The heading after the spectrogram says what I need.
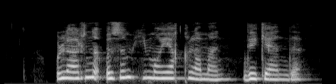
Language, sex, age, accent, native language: Uzbek, female, under 19, Buxoro, Uzbek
